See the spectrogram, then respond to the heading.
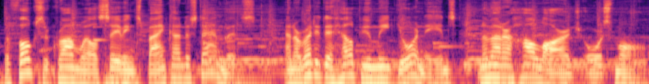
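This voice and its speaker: A male announcer reading a radio ad with a lively, sweeping intonation and a reassuring tone. Music plays clearly beneath him, as in a local radio spot. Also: normal speed. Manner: smooth, reassuring pitch. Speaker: commercial announcer. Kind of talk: scripted radio ad read.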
